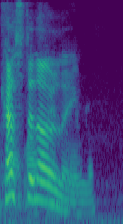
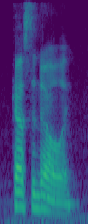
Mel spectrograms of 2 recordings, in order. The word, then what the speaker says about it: Castagnoli: I can't pronounce Castagnoli. – Castagnoli. Thank you. It's like Castellanos, but with a noli.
